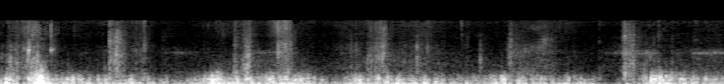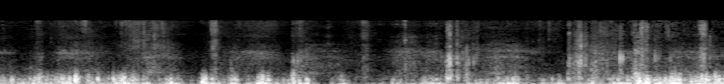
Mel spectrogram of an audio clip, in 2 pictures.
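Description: Boots crunch on loose gravel and rock.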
